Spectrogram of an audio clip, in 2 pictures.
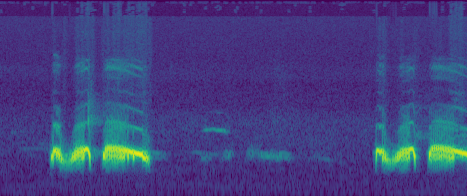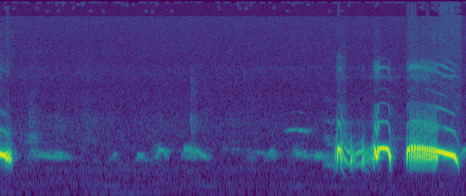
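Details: Decoy spotted dove cooing to attract wild doves, delivering three similar phrases about every three and a half seconds, each a quavering paired coo and a longer coo, with soft short notes in between.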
